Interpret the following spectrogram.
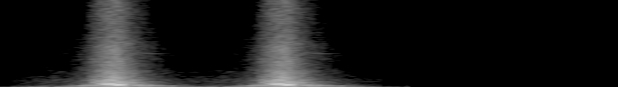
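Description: Two whoosh sound effects about half a second apart, dying away by about a second and a half in. They accompany end-screen graphics sliding into view.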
